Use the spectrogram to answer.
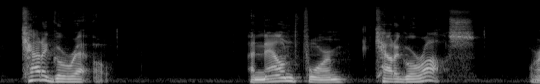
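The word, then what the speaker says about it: κατηγορέω: It's a word from a root in Greek that would be pronounced kategoreo, a noun form kategoros, or another noun form, categoria.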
